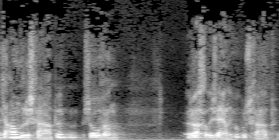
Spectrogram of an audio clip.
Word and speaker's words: Rachel: Want zo spreek je dat, mensen vragen dat, het is toch Rachel? Nee, het is Rachel. Hè? Dat is de gewone Nederlandse uitspraak, Rachel. Met die CA, of hebben we het daar al eens over gehad? Nee, hè? Rachel, ja. Kan het ook niet helpen, maar zo spreek je dat uit.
